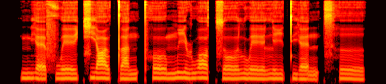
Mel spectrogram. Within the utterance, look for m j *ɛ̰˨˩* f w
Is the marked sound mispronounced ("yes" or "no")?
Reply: no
